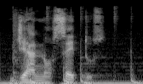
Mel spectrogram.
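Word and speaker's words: Llanocetus: Pero, ¿qué pasa si la doble L está al inicio, como en este nombre? Ahí se pronuncia como en español, Llanosetus, y es que la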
